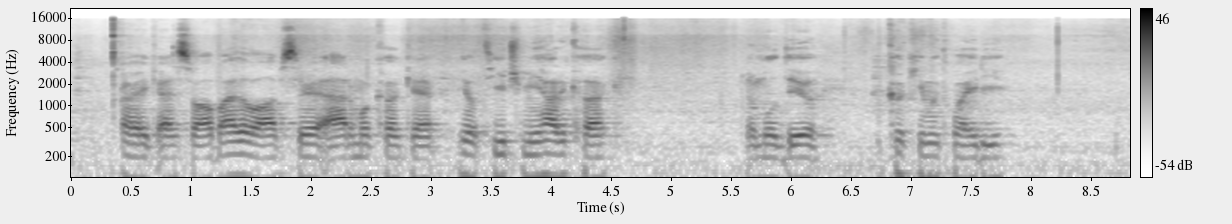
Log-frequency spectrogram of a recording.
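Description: A young man talks casually, close to the microphone.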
